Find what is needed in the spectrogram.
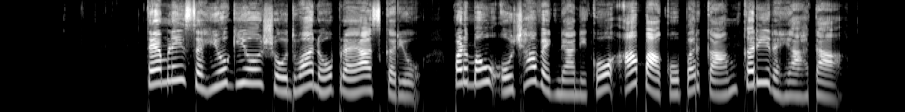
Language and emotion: Gujarati, neutral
